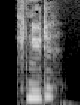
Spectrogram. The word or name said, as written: knytte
